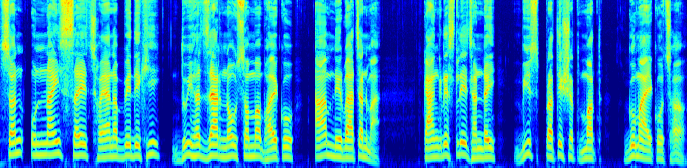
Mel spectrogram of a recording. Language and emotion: Nepali, neutral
